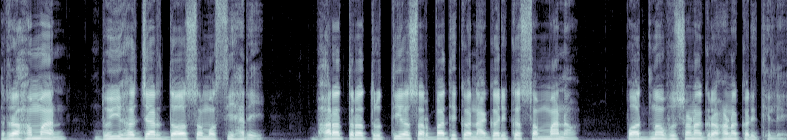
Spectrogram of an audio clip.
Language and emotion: Odia, neutral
